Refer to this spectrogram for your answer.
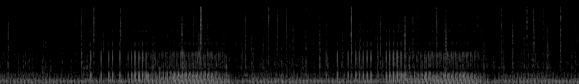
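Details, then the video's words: Sleeping cat beside a crackling fire, purring loudly: two strong waves of rough, rolling low purr as it breathes in and out, the fire's pops and sharp clicks sounding over the rumble. "Cute Purring Cat at a Crackling Fireplace"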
